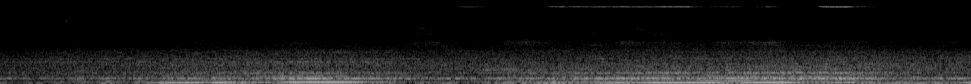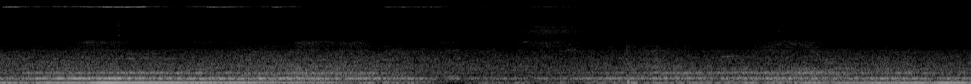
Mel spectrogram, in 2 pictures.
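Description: A low, steady mechanical hum that swells and fades over several seconds, with faint soft scraping sounds above it.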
